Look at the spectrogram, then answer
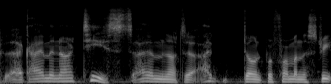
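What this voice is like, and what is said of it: Put-on French accent. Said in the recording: “I don't know why I'm doing a French accent ... it's very good”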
